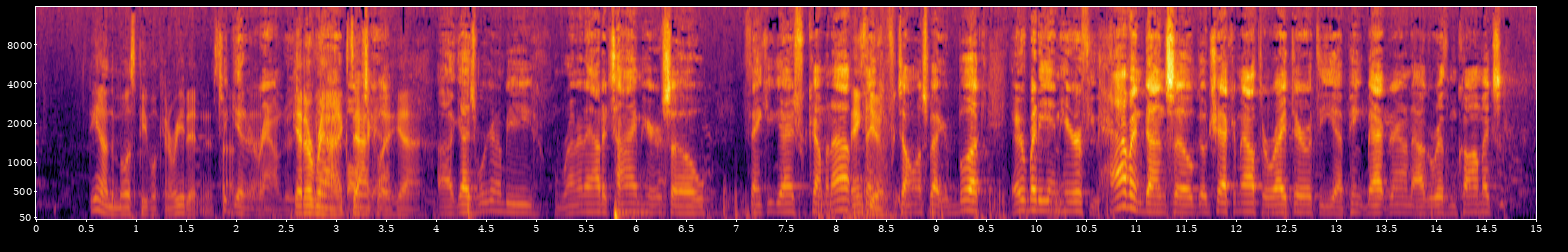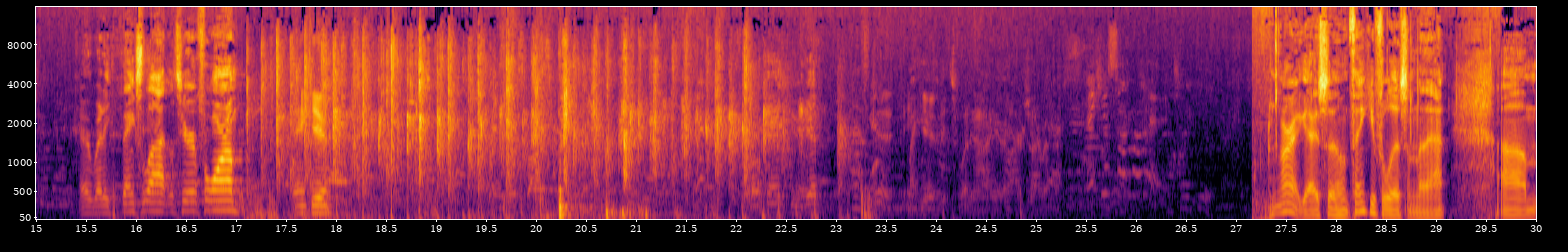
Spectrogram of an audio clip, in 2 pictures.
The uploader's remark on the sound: host some of the panels at Tracy Comic Show and Reptile Expo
